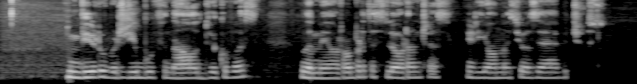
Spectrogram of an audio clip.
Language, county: Lithuanian, Vilnius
